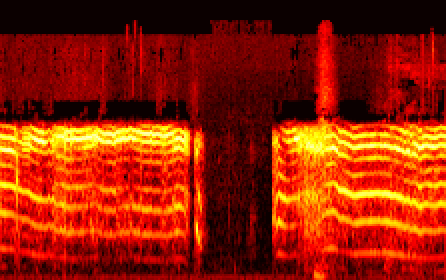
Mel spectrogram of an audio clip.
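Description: A baby boy crying loudly: two long, high, wavering wails separated by a short catching breath, the second wail breaking with a strained edge.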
